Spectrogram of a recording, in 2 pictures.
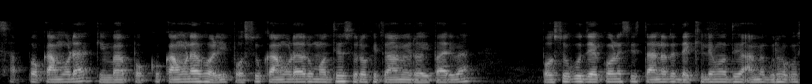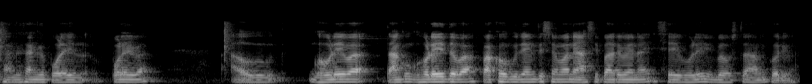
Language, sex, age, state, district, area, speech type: Odia, male, 18-30, Odisha, Kandhamal, rural, spontaneous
